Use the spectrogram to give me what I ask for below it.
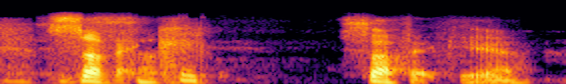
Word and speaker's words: Southwark: George's Fields Southwark as the locals call it or South work as it's spelled I drive the English viewers crazy with my pronunciation so okay Suffolk yeah it's spelt out put it in chat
